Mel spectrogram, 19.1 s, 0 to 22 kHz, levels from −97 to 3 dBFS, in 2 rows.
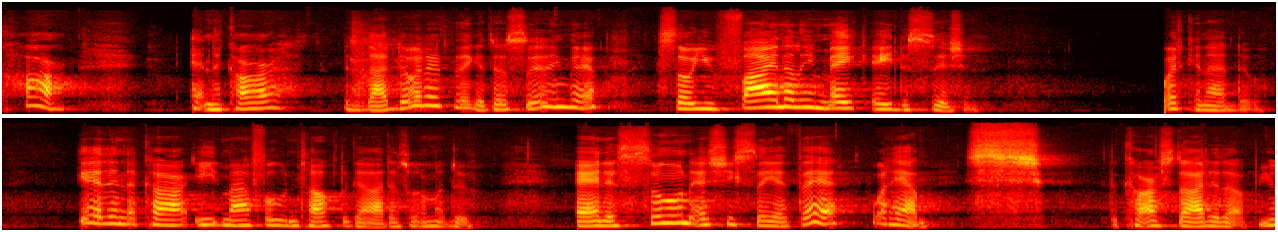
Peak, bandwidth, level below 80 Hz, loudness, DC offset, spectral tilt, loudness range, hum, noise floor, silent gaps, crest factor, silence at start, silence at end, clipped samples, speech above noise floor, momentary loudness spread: -8 dBFS; 18 kHz; -84 dBFS; -31 LUFS; under 0.1%; -3 dB/octave; 8 LU; none; -81 dBFS; none; 24 dB; 0 s; 0 s; under 0.1%; 49 dB; 16 LU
